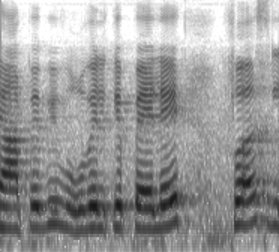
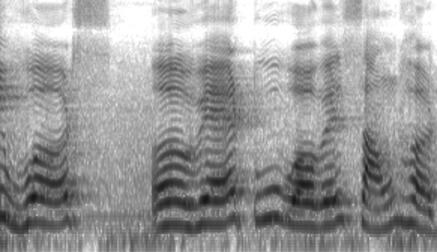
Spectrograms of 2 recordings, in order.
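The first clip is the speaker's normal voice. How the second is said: very slow, careful English phrase; slow explaining; much slower than usual. Shown as a demonstration. Teacher explaining to small children, very slow. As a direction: stretch out each word so children follow. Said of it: "समझ आए ऐसी भाषा में".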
